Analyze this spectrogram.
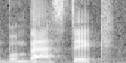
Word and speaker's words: bombastic: And last one, bombastic, the stress is on astic, right?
